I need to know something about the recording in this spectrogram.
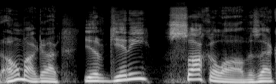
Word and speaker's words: Yevgeny Sokolov: And Yevgeny, tell the listeners a little bit about Yevgeny Sokolov. Am I pronouncing that correctly?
